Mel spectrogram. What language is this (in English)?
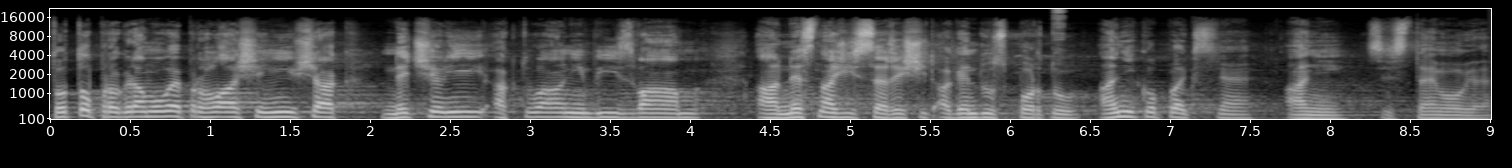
Czech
